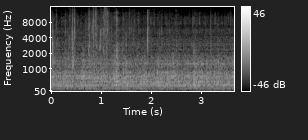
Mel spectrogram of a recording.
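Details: Advent 300 pressure-sensitive labeler with overhead pressure arm encapsulating thick labels onto molded plastic jars: steady, even whirring with light regular clicks, no hesitation; feeding consistently and running normally.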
